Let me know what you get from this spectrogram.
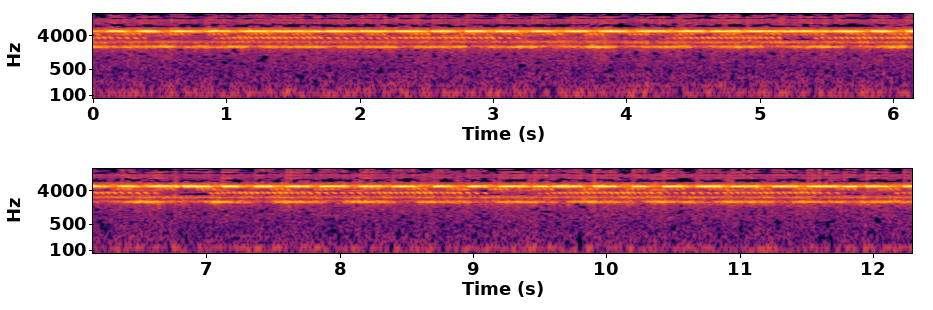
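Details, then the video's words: Cricket chirping, meant for repelling rats at home, garage, warehouse or rice field: rapid continuous high trills with several bright tonal bands, pulsing steadily several times a second, loud and unbroken. "Suara JANGKRIK Pengusir TIKUS"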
